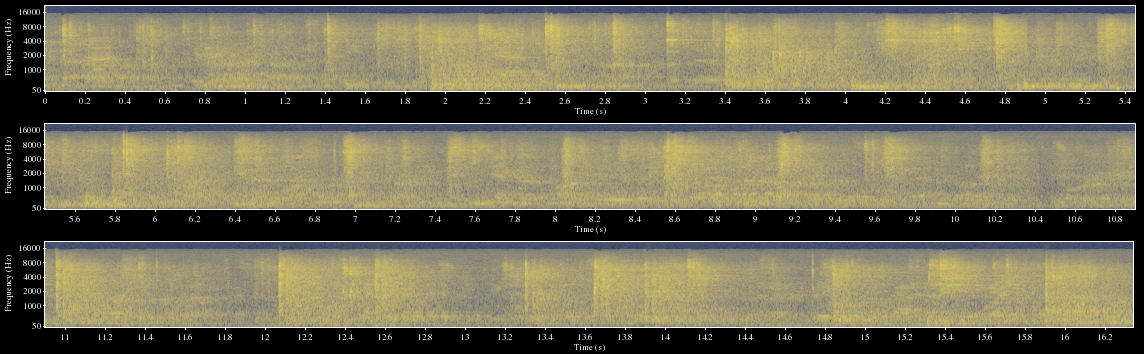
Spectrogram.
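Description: Wooden swords knock and clatter against shields.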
